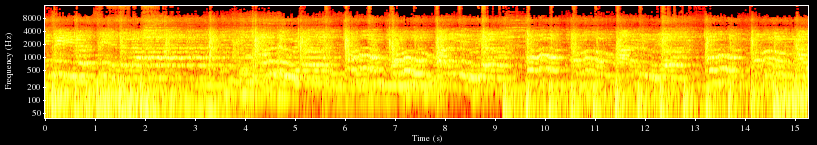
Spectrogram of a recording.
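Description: Live gospel praise-and-worship song: a small group of female and male singers in harmony over a band of guitars, keyboard and drums. The bass and low end drop out for a few seconds in the middle and come back in about nine seconds in.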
